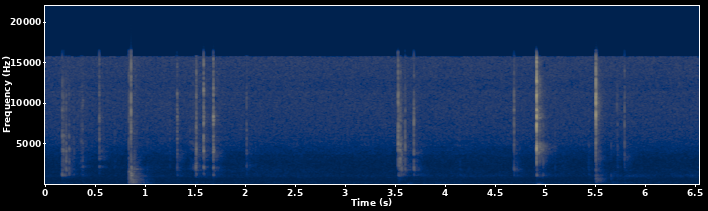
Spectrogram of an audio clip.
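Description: A knife blade cutting through a dry bar of soap, giving crisp, irregular cracks and clicks as slivers break away; the loudest cracks come just under a second in and about five seconds in.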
